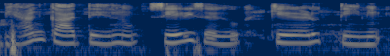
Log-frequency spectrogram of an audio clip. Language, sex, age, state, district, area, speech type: Kannada, female, 18-30, Karnataka, Chamarajanagar, rural, spontaneous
